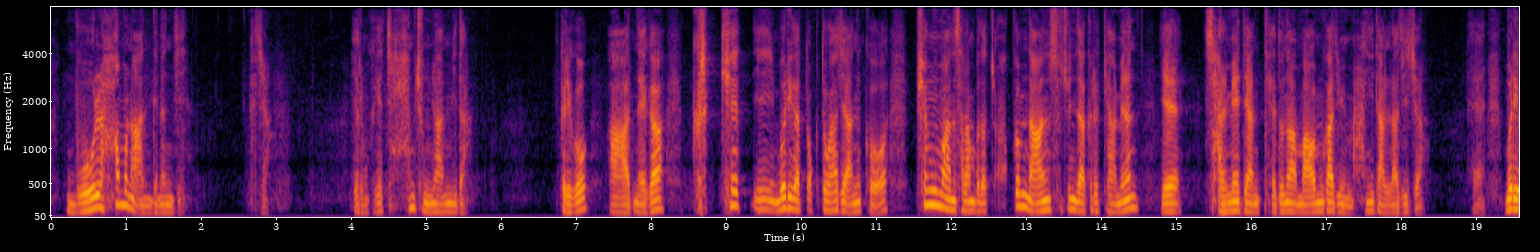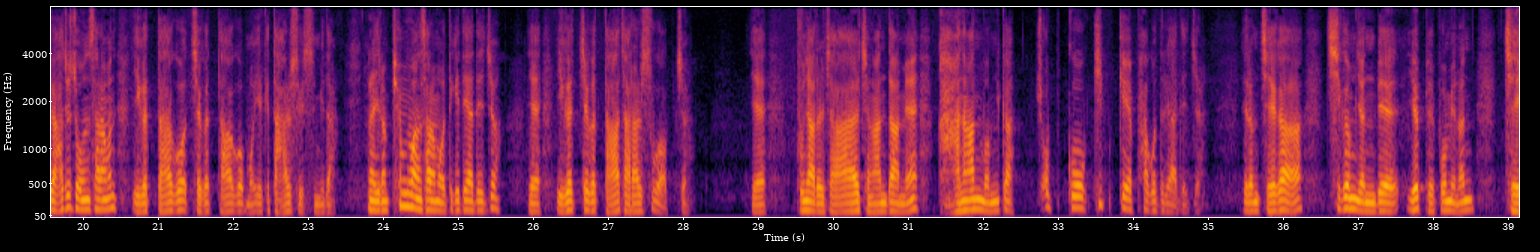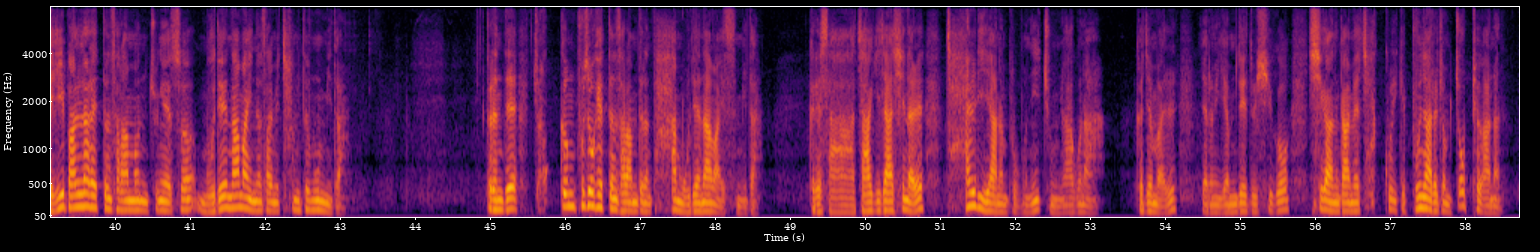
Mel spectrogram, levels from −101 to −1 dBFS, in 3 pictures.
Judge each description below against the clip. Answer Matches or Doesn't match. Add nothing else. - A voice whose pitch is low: Matches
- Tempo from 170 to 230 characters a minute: Doesn't match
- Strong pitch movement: Doesn't match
